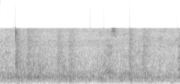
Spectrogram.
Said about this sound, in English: You probably can't hear anything that I'm saying because it's too loud with the train, but there we go.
